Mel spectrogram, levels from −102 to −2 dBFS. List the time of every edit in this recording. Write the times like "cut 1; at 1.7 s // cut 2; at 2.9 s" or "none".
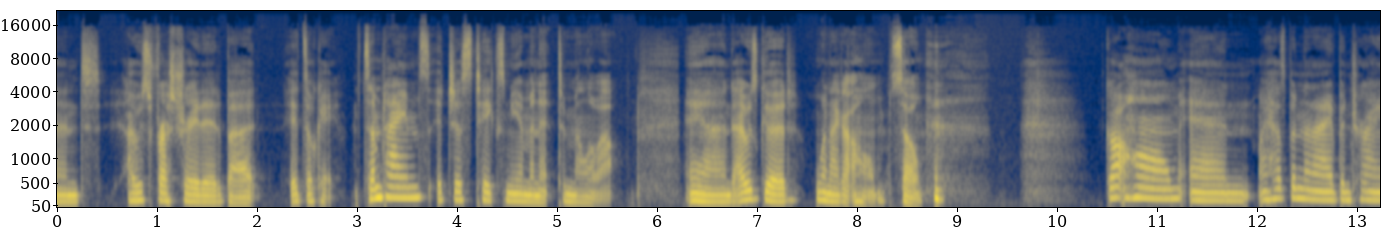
cut 1; at 6.2 s // cut 2; at 7.5 s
